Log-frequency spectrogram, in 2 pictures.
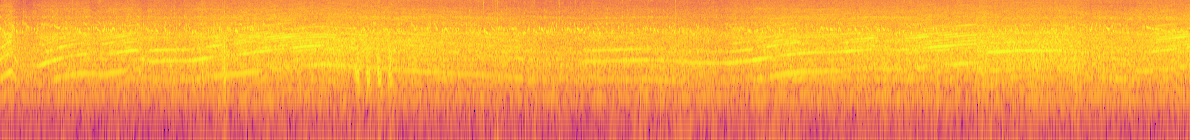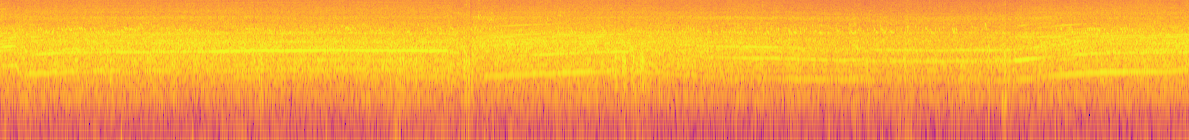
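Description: Car engine heard from inside the cabin while driving at speed, its whine rising as it accelerates and dropping back several times, holding steady for several seconds in the middle, over steady road noise.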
